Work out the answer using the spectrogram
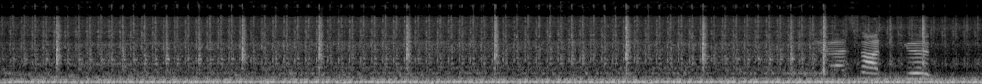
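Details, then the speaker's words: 700hp junkyard turbo V8 truck engine, freshly built, during a drive: sharp heavy tapping over a rough idle coming from the top end / cylinder head; owner suspected a lifter; valvetrain knock. "dude that's in the top end something's like in there"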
